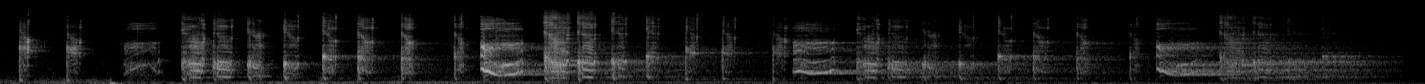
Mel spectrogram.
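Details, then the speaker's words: Whooping cough (pertussis) in a child, from a 1986 public immunisation advertisement: rapid runs of short coughs broken by drawn-out, high-pitched whooping in-breaths, paroxysmal pattern. "hooping cough is a disease that spreads easily and puts every child under six at risk"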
